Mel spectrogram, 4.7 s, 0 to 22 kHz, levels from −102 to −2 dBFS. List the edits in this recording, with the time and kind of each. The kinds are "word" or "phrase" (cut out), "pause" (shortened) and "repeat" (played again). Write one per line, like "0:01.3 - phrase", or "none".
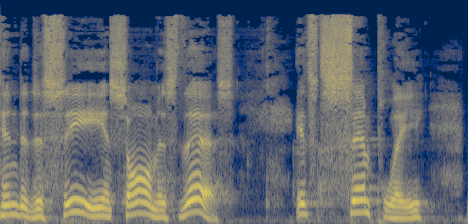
0:01.1 - word
0:03.2 - word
